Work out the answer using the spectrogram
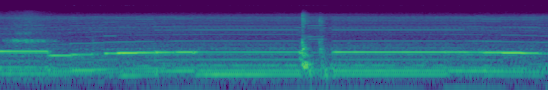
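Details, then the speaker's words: Makerbot Replicator with intermittent carriage fault, printing on unheated bed: steady loud, buzzy whining stepper tones shifting pitch as carriage moves; noise from old full-step drivers without microstepping. "yeah all that noise man that's what it sounded like when I first started out"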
